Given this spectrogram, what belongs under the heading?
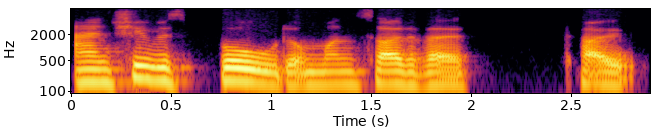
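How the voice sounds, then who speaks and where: A chatty, animated woman with a low-pitched voice, trading stories as a guest. She restarts sentences often and fills gaps with "you know." The sound is dry and thin, like a call over a phone line. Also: unhurried, vocal fry, no echo. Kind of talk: casual interview chat.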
